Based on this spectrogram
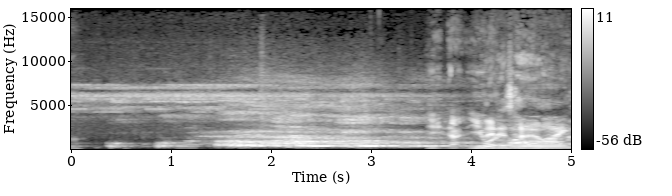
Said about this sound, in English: There's a howler monkey, I think.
